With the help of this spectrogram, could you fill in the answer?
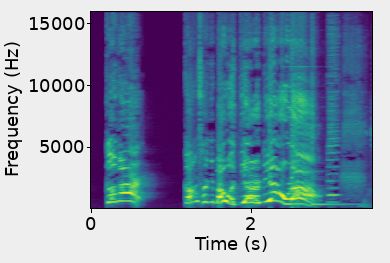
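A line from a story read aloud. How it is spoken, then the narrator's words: Angry shouting. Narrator (Chinese): 愤怒地 冲表哥大喊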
